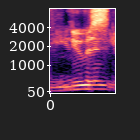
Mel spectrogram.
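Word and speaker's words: Neuse: Most people don't even know how to pronounce his name. – They say Noisy. Good.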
